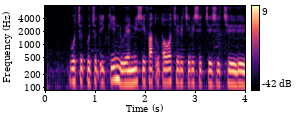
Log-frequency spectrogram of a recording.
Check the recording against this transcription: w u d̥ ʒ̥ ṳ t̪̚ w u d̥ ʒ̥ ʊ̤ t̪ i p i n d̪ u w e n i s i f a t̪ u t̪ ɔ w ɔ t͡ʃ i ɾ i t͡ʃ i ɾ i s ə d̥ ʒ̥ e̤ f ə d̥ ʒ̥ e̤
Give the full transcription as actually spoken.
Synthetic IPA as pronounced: w u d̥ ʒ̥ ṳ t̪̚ w u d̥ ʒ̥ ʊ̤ t̪ i k i n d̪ u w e n i s i f a t̪ u t̪ ɔ w ɔ t͡ʃ i ɾ i t͡ʃ i ɾ i s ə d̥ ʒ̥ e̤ s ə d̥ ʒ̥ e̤

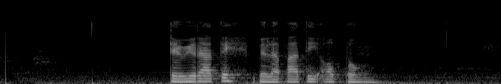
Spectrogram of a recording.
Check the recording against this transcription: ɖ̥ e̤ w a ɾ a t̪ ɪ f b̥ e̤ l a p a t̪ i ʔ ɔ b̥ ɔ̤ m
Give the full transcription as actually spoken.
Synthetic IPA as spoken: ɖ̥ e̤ w i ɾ a t̪ ɪ h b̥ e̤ l a p a t̪ i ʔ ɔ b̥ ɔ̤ ŋ

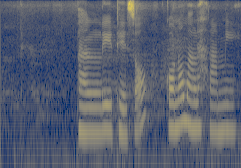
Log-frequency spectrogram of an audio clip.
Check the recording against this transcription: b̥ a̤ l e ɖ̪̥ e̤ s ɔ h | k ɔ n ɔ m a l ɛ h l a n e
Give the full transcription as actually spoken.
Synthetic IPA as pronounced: b̥ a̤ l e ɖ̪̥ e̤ s ɔ | k ɔ n ɔ m a l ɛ h r a m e

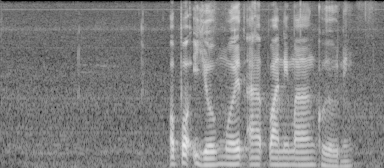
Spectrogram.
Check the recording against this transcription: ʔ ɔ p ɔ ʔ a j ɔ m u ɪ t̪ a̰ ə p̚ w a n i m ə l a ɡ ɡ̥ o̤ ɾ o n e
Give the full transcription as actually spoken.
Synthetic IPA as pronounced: ʔ ɔ p ɔ ʔ i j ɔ m u ɪ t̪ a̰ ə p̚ w a n i m a l a ŋ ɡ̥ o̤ ɾ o n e

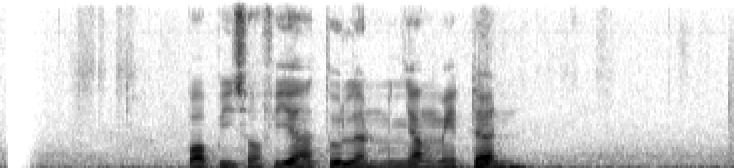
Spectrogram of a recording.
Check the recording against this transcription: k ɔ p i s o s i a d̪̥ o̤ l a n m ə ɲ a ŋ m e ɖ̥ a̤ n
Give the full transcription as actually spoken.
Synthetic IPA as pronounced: p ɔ p i s o f i a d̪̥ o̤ l a n m ə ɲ a ŋ m e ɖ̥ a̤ n

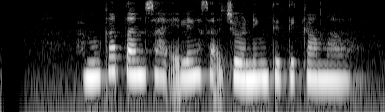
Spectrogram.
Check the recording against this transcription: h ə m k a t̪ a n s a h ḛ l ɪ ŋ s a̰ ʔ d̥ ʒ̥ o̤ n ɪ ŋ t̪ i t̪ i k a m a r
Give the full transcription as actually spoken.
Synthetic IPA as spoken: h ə m k a t̪ a n s a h ḛ l ɪ ŋ s a̰ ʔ d̥ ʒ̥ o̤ n ɪ ŋ t̪ i t̪ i k a m a l

